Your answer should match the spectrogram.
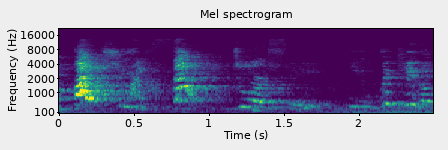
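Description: A dog barking, two sharp barks about a tenth of a second in and again near the three-quarter-second mark, with voices around them.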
